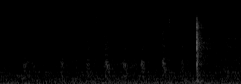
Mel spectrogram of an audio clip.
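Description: Near silence: room tone with a few faint soft ticks, and one sharper click at the very end.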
